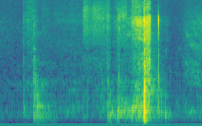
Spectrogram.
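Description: Handling noise from a handheld phone as it is moved and turned: a faint tick, then a short run of rustles and clicks that is loudest about one and a half seconds in.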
